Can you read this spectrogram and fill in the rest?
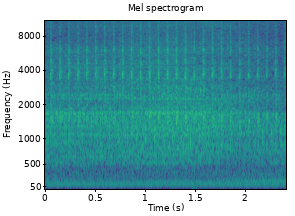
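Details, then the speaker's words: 2002 Chevy Malibu after starter install, a gallon of fuel added and key cycled to prime the pump: steady, even idle pulsing with no misses or stumbles; normal idle. "I put another I put a gallon in and I just kept turning the key on because after a while you got no pusher in the pump so as you can hear she's running that's all it matters to me"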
